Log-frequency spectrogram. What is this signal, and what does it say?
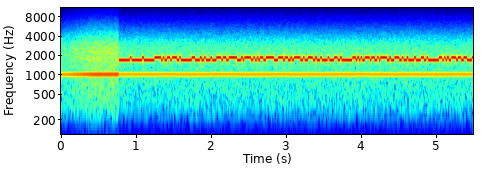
RTTY (45.45 baud, 170 Hz shift), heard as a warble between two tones, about 1800 Hz centre, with a steady whistle near 1020 Hz. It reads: CQ TEST EA7R EA7R …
